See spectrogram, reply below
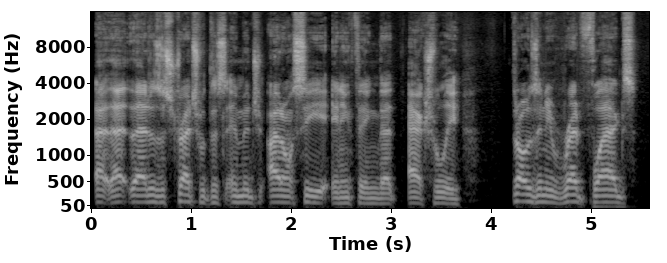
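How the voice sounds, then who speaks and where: A man hosting a reaction video, mocking and swearing, sometimes dropping into a put-on deep voice. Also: steady tone, normal speed, a bit bright, clean tone. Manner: mocking, swings between a squeaky high register and a put-on deep voice; swears freely, reads search results aloud. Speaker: reaction channel host. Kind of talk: casual reaction commentary.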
